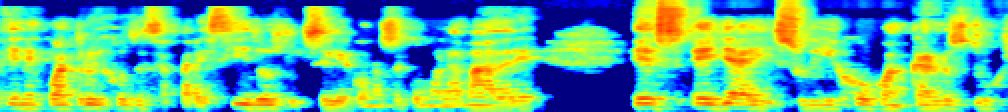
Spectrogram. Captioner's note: speaking Spanish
